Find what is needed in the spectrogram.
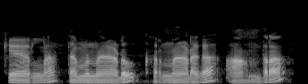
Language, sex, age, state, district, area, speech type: Malayalam, male, 45-60, Kerala, Palakkad, rural, spontaneous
